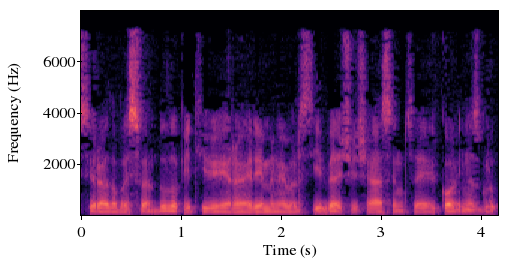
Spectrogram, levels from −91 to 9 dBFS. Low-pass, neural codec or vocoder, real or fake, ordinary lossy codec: 7.2 kHz; codec, 24 kHz, 0.9 kbps, WavTokenizer, medium speech release version 1; fake; MP3, 32 kbps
